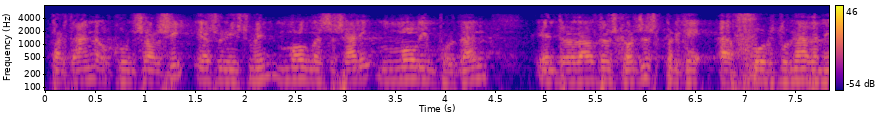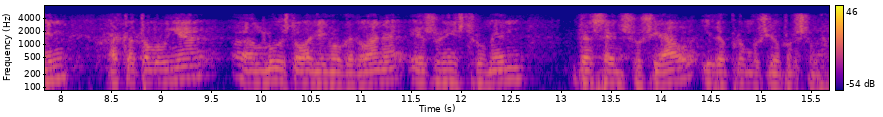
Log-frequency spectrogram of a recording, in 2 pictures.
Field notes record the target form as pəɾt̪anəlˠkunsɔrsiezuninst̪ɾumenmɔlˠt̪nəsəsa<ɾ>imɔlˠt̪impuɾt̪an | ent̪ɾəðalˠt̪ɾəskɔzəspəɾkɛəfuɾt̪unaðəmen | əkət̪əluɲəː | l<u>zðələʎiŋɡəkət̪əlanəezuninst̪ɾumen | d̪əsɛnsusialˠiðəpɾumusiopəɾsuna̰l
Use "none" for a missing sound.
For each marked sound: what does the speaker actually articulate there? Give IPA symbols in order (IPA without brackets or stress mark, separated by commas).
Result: ɾ, u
